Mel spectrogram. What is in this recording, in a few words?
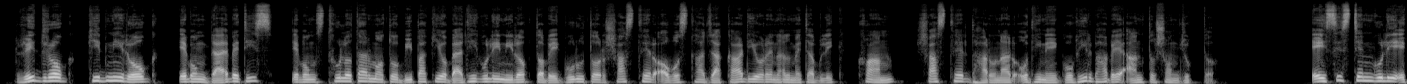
video Male Bengali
